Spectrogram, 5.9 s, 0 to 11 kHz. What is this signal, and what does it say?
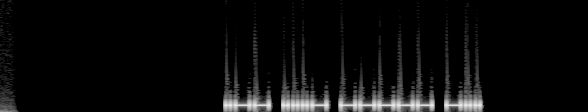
Morse code, heard as a keyed tone, about 25 wpm, 700 Hz. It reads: WV0D
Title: USA Call Signs - 4 Characters - Repeated 2x - 25wpm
